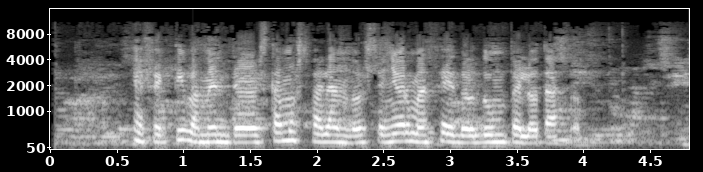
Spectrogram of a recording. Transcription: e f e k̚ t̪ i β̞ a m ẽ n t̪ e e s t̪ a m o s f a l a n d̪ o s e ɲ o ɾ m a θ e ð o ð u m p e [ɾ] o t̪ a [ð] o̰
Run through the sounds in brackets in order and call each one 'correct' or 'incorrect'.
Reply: incorrect, incorrect

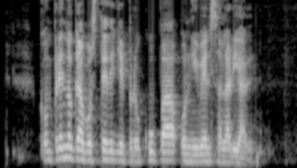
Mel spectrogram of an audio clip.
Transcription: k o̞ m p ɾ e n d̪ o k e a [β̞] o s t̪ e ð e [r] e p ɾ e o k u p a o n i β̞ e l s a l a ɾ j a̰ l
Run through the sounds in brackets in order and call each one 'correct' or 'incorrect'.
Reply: correct, incorrect

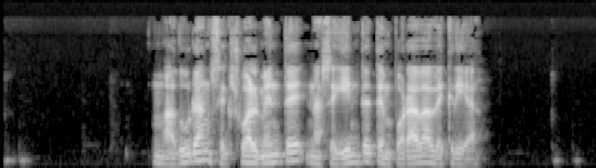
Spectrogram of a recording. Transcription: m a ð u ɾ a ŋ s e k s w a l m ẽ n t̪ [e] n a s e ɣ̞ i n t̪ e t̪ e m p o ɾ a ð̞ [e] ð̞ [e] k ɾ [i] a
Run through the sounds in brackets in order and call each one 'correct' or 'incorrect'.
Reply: correct, incorrect, correct, correct

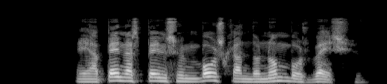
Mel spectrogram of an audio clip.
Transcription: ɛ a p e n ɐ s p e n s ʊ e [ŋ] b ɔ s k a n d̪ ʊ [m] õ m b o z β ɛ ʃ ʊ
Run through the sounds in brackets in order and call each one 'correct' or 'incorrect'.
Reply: incorrect, incorrect

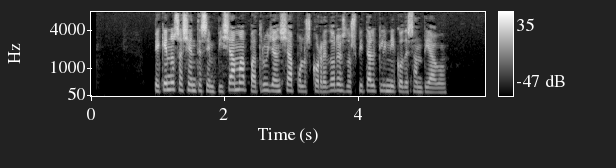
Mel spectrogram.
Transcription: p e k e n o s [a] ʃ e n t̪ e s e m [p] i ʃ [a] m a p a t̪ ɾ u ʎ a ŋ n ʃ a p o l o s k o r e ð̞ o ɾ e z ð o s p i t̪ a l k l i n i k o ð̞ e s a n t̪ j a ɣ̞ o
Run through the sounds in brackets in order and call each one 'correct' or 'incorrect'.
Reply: correct, correct, correct

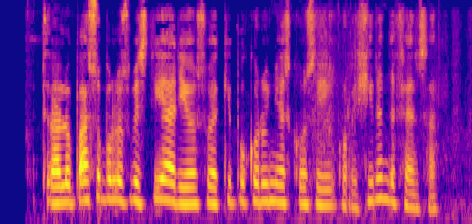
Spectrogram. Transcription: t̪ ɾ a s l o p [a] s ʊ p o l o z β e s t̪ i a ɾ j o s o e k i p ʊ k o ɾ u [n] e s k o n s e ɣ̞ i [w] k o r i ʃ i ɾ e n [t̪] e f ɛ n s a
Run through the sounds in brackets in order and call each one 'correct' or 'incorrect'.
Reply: correct, incorrect, correct, incorrect

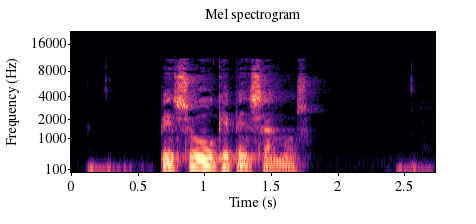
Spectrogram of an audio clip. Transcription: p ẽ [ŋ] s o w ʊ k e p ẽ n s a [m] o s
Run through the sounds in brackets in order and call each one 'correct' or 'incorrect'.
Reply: incorrect, correct

